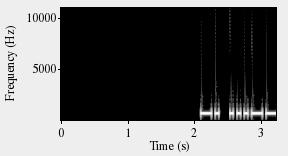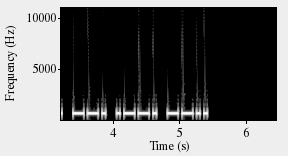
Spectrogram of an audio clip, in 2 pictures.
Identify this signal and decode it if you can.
Morse code, heard as a keyed tone, about 22 wpm, 700 Hz. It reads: N3GPZ
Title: USA Call Signs - 5 Characters - Repeated 2x - 22wpm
